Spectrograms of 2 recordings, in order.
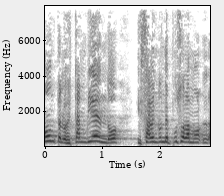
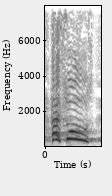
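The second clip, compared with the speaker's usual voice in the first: beggar crying out; 6 semitones higher, 3 dB louder, slower than usual. Acted. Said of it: "yo me lo imagino".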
